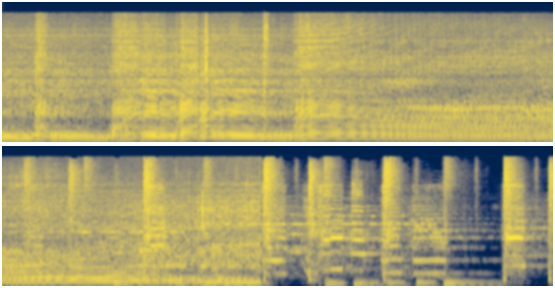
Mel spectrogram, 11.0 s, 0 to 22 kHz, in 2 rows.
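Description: A 2017 Triumph Street Scrambler motorcycle engine rumbles loudly while riding, its pitch rising and falling through gear changes before dropping to a choppy, sputtering idle with clatters near the end.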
